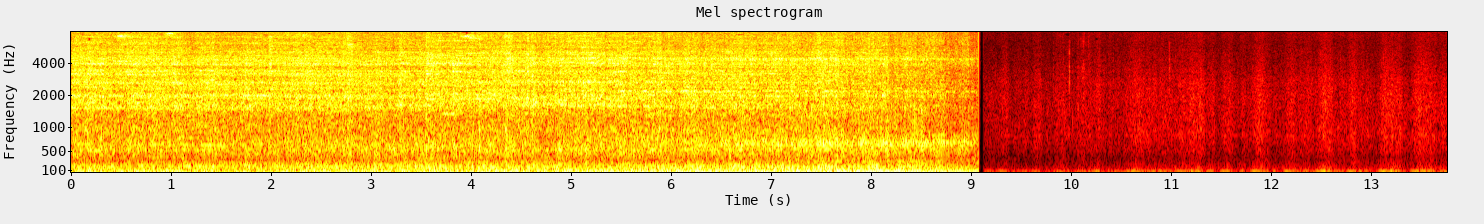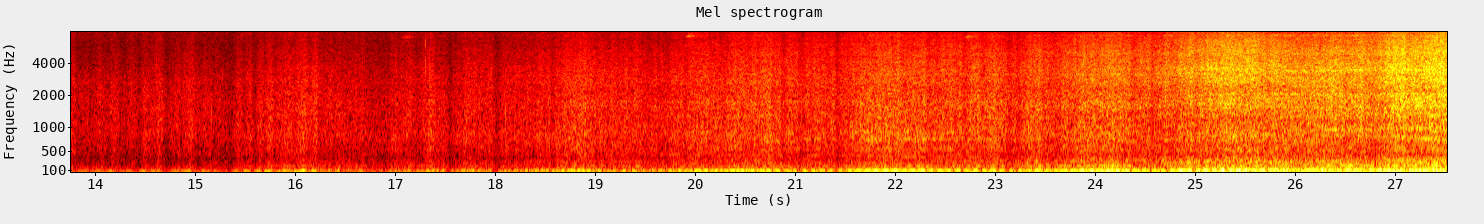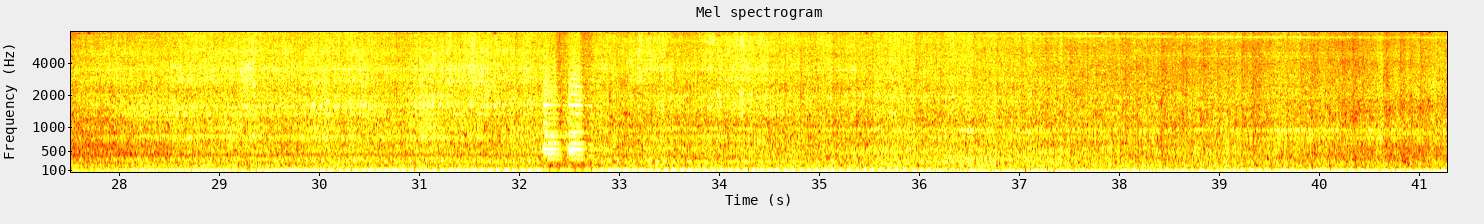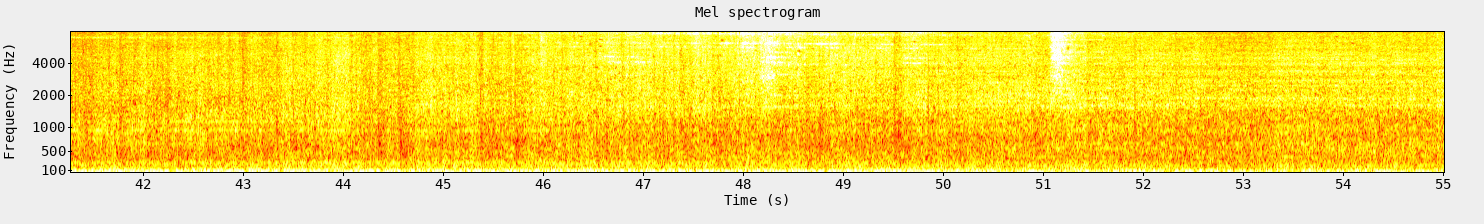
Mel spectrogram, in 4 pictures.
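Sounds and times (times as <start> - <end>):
diesel train rumbling past: 0.0 - 55.0
train horn toot: 31.9 - 33.3.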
